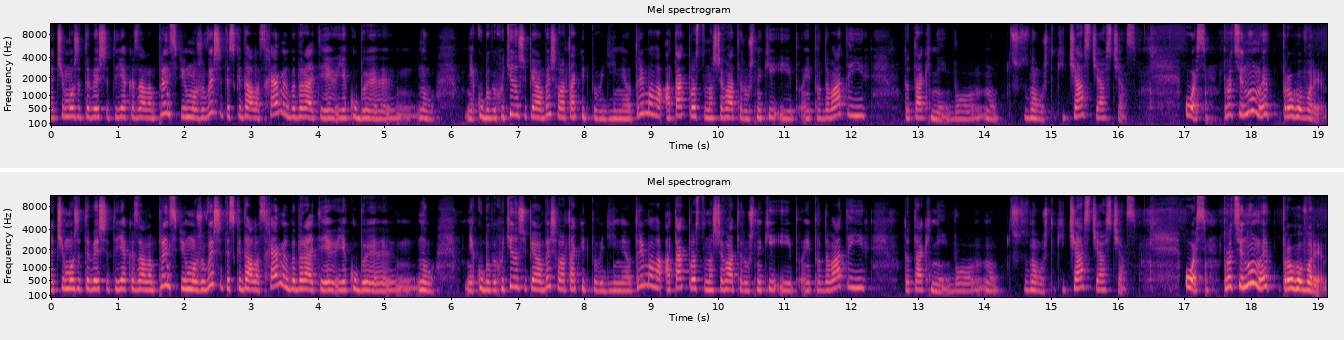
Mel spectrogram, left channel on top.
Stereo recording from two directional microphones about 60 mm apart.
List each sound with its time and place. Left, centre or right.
0.0 s speech: right
6.2 s speech: right
6.5 s a woman's voice: centre
15.3 s speech: right
17.0 s speech: right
